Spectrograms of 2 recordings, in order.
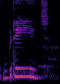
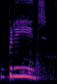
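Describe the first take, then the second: No difference in how they are said.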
